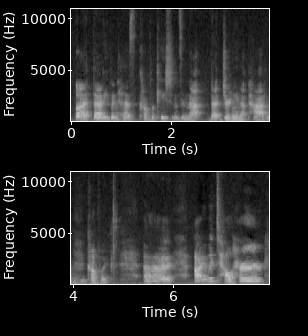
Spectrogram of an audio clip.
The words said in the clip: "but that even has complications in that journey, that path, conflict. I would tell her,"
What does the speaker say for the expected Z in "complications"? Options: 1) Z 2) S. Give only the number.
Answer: 1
